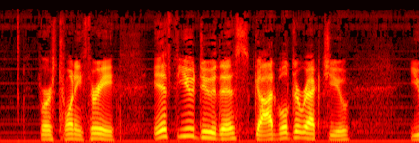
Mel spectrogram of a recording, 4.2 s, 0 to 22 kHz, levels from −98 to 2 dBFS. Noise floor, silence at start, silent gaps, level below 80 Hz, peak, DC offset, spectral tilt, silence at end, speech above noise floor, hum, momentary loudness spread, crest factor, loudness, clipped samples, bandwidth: -56 dBFS; 0.4 s; none; -60 dBFS; -8 dBFS; under 0.1%; -4.5 dB/octave; 0 s; 28 dB; none; 10 LU; 22 dB; -27 LUFS; under 0.1%; 16.5 kHz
